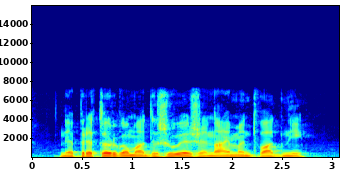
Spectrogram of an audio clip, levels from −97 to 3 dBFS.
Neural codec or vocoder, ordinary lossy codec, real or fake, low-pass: codec, 16 kHz, 8 kbps, FreqCodec, larger model; none; fake; 7.2 kHz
